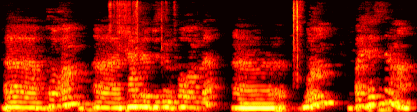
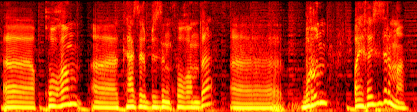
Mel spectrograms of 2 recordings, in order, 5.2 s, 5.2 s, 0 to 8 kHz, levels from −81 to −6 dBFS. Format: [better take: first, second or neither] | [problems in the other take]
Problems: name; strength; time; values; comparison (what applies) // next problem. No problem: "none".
second | noise reduction (classical method WPE with log-MMSE)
